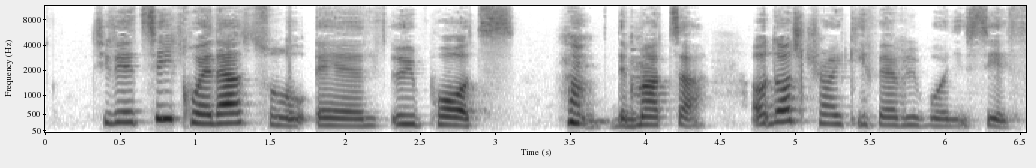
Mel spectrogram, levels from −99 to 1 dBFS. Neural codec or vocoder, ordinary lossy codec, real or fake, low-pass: codec, 24 kHz, 0.9 kbps, WavTokenizer, medium speech release version 2; none; fake; none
